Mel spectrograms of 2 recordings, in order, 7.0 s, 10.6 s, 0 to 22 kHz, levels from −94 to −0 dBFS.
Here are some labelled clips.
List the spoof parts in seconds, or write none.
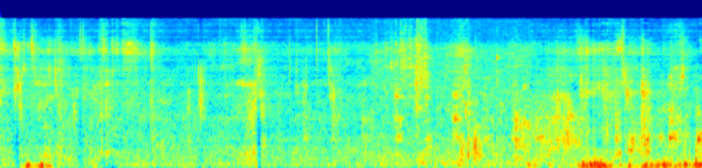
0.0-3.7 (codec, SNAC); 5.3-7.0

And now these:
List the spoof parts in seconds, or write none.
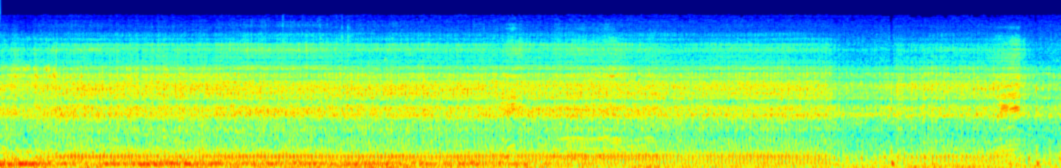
none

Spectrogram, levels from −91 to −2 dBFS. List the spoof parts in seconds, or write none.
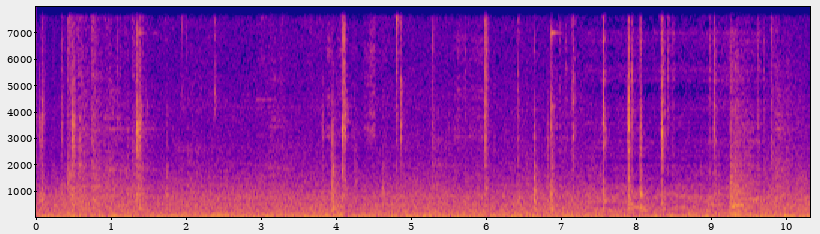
7.3-9.7 (codec, SNAC)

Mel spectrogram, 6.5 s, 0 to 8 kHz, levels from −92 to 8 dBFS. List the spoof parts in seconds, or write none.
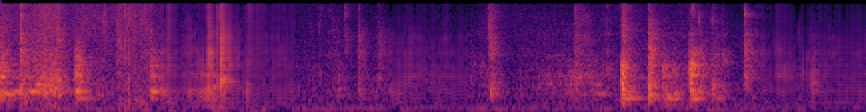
1.2-2.2 (vocoder, BigVGAN v2); 2.9-3.5; 5.7-6.5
